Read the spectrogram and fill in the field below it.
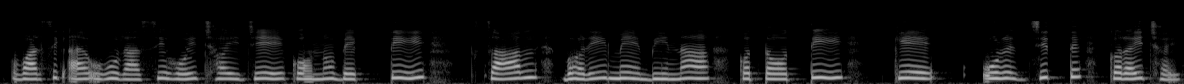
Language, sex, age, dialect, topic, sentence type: Maithili, female, 18-24, Eastern / Thethi, banking, statement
